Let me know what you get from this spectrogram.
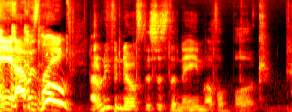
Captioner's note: deep and slow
